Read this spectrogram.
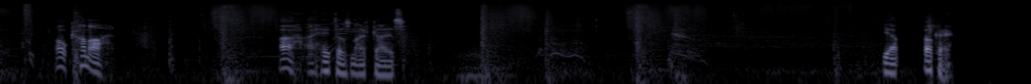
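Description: Punches and blows thud heavily in a brawl.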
